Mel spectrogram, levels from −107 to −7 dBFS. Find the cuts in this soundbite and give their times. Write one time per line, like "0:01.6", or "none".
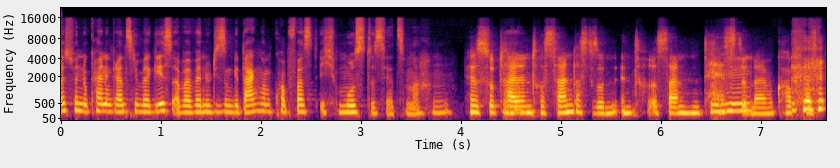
0:05.3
